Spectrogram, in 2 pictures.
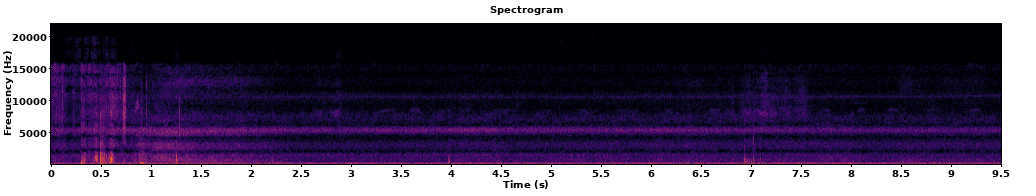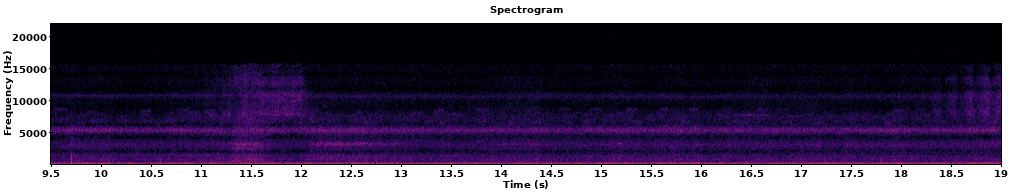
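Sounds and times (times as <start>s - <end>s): distant tractor engine drone: 0.0s - 19.0s
insects chirring: 0.0s - 19.0s.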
